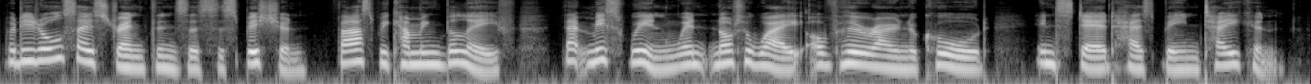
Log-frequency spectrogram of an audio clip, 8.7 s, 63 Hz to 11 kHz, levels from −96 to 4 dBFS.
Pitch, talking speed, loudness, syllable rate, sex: 200 Hz, 160 wpm, -18 LUFS, 4.4 syllables/s, female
